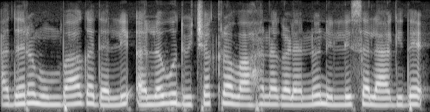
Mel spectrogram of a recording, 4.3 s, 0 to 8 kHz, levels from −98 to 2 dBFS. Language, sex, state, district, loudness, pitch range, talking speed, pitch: Kannada, female, Karnataka, Bangalore, -14 LUFS, 205-230 Hz, 85 wpm, 215 Hz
